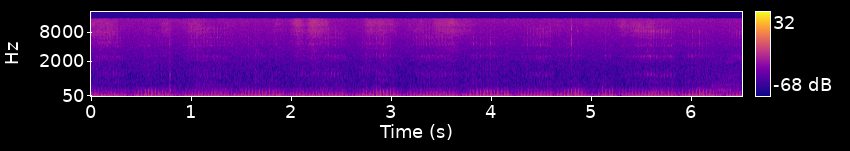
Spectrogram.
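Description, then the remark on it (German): A female cat purrs steadily while lying next to the person recording, a low rumbling drone that swells in a slow, regular rhythm with each breath. No one speaks. “Sie schnurrt.”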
